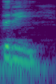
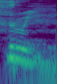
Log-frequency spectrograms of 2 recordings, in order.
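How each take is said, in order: First: "tree" with a crisp t and rolled r; tree, said clearly. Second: "three" with a soft th onset, no t; three, said clearly. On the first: Teacher showing students the word for árbol, slow and careful. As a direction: say "tree" starting on a plain t. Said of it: "la palabra árbol, perdón, es". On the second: Teacher contrasting the number with árbol, careful. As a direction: begin "three" on the tongue, not a hard t. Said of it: "esta palabra se pronuncia". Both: Shown as a demonstration.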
